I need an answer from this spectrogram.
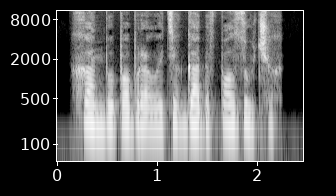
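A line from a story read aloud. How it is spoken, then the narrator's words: Grumbling. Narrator (Russian): проворчал Моди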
